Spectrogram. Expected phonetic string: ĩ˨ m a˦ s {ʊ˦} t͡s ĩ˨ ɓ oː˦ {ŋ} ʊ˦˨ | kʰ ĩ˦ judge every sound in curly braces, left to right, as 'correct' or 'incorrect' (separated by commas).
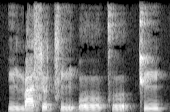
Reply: correct, incorrect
